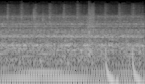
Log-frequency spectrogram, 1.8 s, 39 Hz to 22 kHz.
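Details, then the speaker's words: Cheap 12V Amazon diesel heater, about 2.5–3 years old, used in a school bus conversion and likely abused during construction: a steady fan and burner roar with loose clattering and irregular knocks. Something inside is rattling; it was cleaned and still rattles. Cause unconfirmed. "this one sounds like there's like things rattling around and I've taken I've looked at it taken it apart like tried to clean it"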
